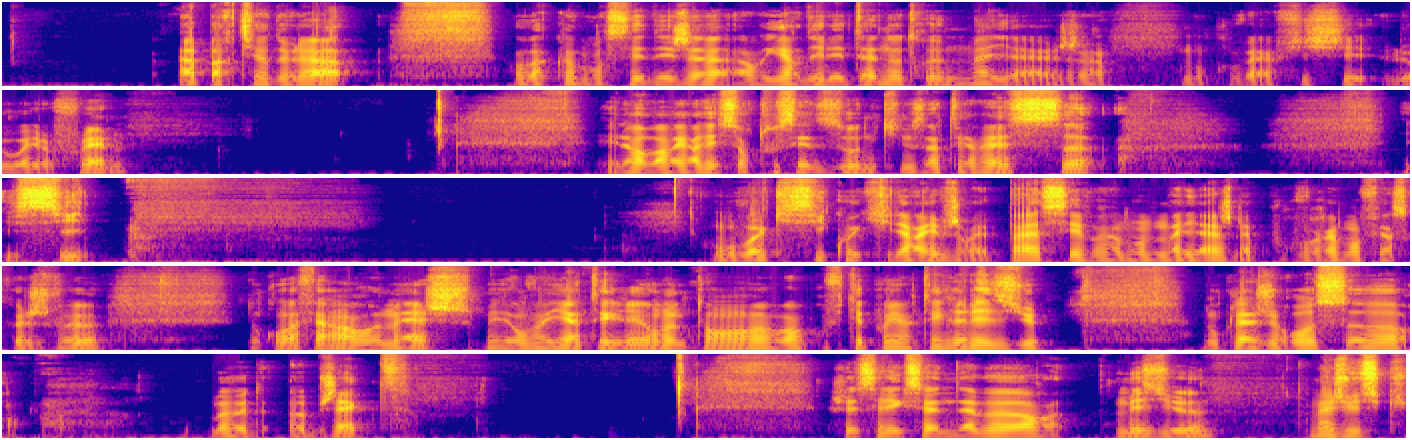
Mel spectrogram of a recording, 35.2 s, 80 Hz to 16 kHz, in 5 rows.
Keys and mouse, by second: 7.0-12.8 drag, 12.8-30.2 middle drag, 30.2 ctrl+Tab, 32.2 click, 33.7 click.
